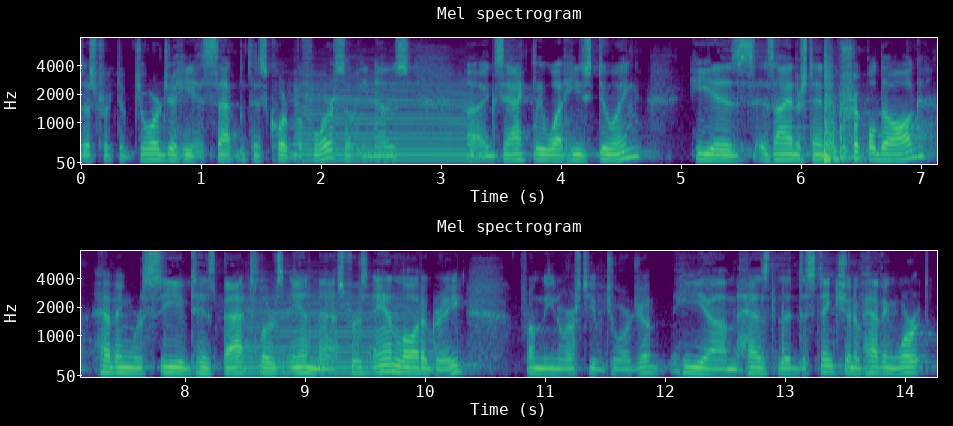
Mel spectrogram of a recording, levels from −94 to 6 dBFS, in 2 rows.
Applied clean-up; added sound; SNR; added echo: none; Wind instrument, woodwind instrument; 13 dB; none.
